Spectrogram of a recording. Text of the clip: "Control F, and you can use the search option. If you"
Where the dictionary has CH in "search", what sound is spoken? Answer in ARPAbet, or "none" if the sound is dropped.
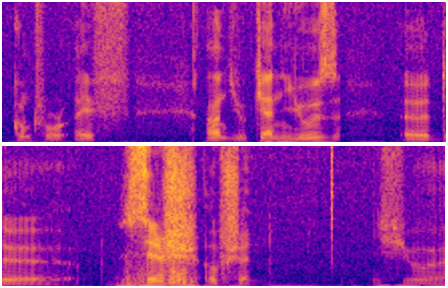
SH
